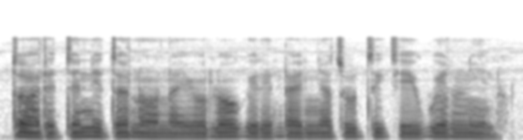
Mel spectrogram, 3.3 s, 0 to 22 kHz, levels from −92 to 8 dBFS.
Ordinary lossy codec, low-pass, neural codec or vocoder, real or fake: none; 7.2 kHz; none; real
